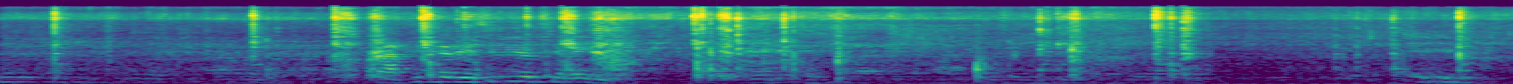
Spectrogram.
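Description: A metal spatula stirring and scraping around a metal pot, with irregular scrapes and knocks against its sides, while egg chilli in a thick sauce sizzles underneath.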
